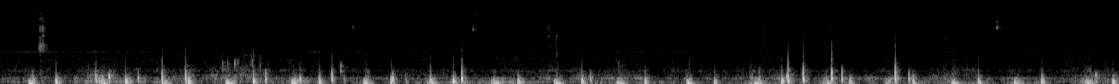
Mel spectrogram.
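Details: Fast, steady low thumping of an adult woman's heartbeat through a stethoscope after her second blood draw in a week, faint hum and light handling noise, ASMR recording; heart sounds.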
